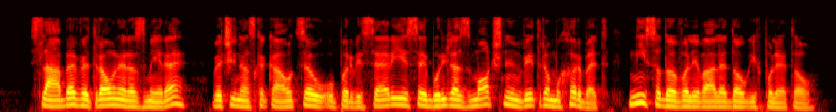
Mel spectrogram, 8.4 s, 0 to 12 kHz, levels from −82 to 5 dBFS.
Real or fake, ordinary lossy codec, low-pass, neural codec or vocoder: fake; MP3, 64 kbps; 7.2 kHz; codec, 16 kHz, 8 kbps, FunCodec, trained on LibriTTS, 25 frames a second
